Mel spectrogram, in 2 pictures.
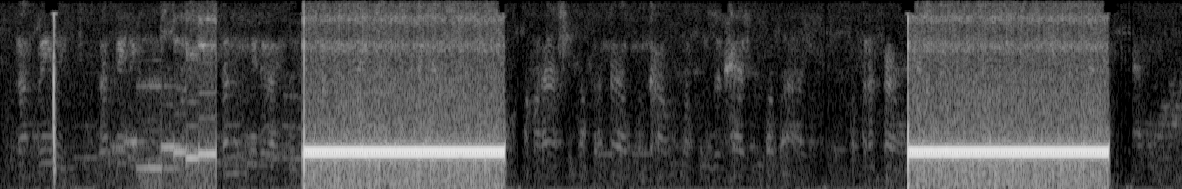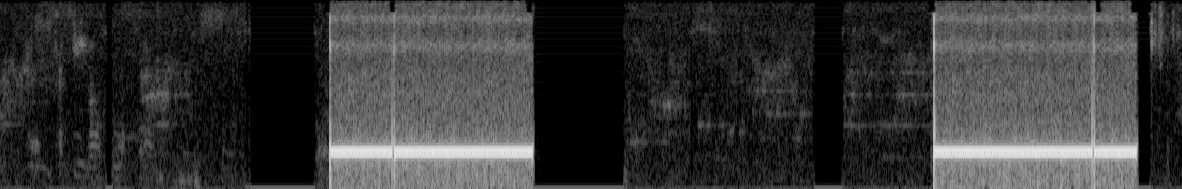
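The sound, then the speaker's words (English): Telephone ringback tone during a call transfer: four steady, even-pitched rings of about two seconds each, separated by roughly four-second silences, with faint rustling before the first ring. “Give me one moment. Okay. I'm going to transfer you now.”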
